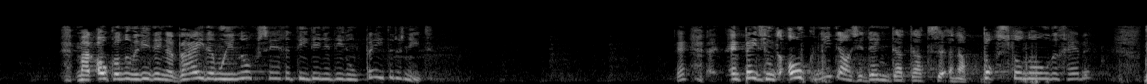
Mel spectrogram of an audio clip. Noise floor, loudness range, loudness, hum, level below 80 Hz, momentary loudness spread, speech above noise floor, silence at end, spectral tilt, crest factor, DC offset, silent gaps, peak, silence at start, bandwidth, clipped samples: -64 dBFS; 13 LU; -28 LUFS; none; -72 dBFS; 16 LU; 36 dB; 0 s; -4 dB/octave; 22 dB; under 0.1%; none; -8 dBFS; 0.6 s; 6.4 kHz; under 0.1%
